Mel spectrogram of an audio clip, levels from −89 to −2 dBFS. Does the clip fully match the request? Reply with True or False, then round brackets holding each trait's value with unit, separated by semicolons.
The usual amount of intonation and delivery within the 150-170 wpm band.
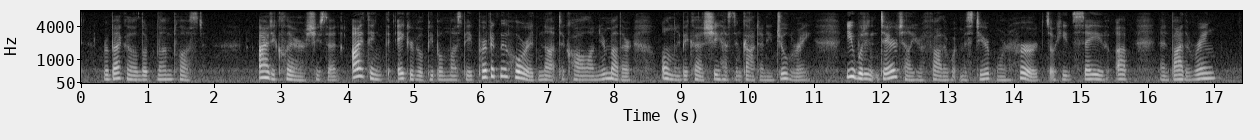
True (4.1 semitones; 160 wpm)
